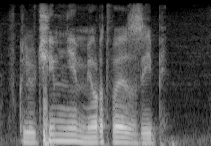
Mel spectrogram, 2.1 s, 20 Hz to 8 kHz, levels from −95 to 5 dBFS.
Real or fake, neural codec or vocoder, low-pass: real; none; 7.2 kHz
